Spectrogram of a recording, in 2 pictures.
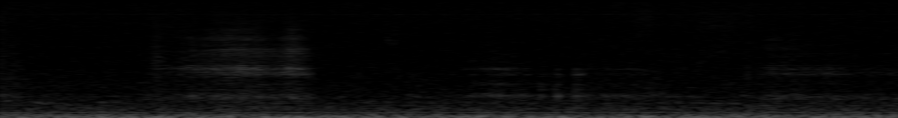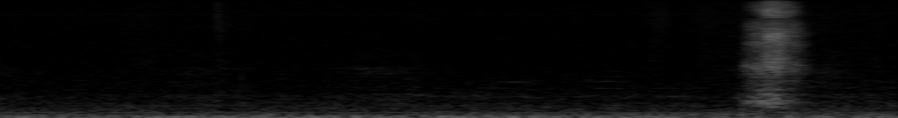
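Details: Quiet room with faint sniffing, then one sharp explosive sneeze near the end, in a stuffy-nosed person.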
